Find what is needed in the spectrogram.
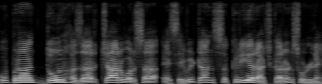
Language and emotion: Goan Konkani, neutral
